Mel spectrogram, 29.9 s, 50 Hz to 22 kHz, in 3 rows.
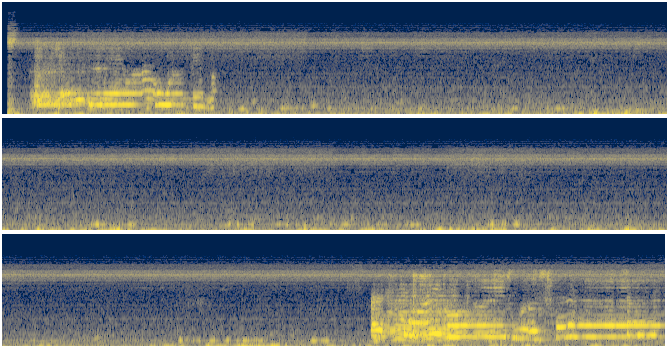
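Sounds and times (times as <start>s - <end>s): tape hiss: 0.1s - 29.9s
steady musical tones: 0.4s - 3.2s, 25.5s - 29.9s.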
